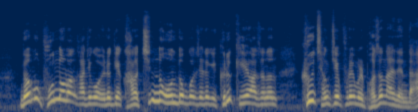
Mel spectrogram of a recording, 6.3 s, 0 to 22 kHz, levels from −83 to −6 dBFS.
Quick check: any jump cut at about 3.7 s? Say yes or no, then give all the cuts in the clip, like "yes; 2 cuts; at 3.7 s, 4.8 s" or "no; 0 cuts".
yes; 1 cut; at 3.7 s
